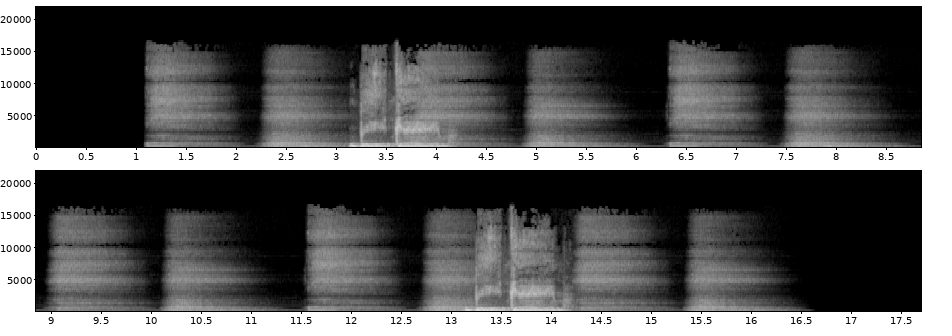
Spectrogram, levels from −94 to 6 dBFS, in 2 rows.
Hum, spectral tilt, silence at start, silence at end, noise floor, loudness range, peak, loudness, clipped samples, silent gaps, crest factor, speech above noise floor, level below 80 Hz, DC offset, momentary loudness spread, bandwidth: none; -4.5 dB/octave; 1.1 s; 1.5 s; under -90 dBFS; 12 LU; -4 dBFS; -24 LUFS; under 0.1%; none; 24 dB; over 71 dB; -66 dBFS; under 0.1%; 24 LU; 16.5 kHz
